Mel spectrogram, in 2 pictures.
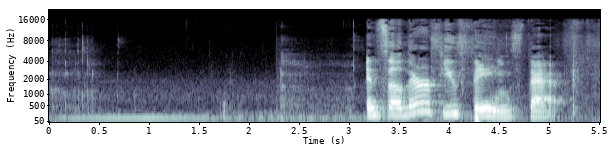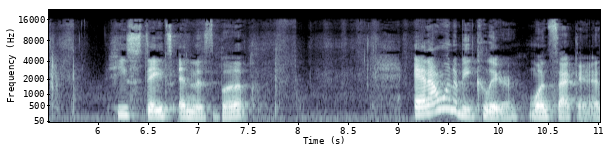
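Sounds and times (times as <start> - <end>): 
person sipping a drink: 0.0 - 1.0
wet mouth and swallowing noises: 0.0 - 1.0
steady low hum: 0.0 - 11.0
speech: 3.2 - 5.3, 6.2 - 7.6, 9.2 - 11.0.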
